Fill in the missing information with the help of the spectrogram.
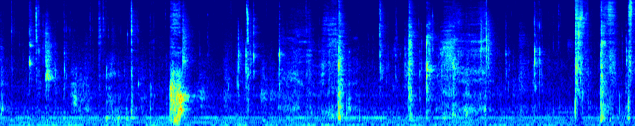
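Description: Close-up eating sounds of two people eating curry by hand: a quick string of wet lip smacks, sucking slurps and chewing clicks as snails are sucked from their shells, with a louder smack about two seconds in. A faint steady low hum runs underneath.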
